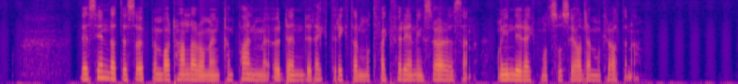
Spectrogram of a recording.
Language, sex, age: Swedish, female, 23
